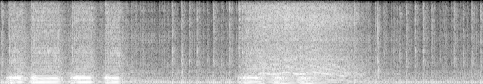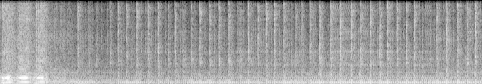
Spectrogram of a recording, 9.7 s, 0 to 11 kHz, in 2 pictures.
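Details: Handy 38cc petrol two-stroke chainsaw, donated, started on half choke with chain brake on: quick throttle blips to a high scream, then a steady popping idle; runs fine.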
